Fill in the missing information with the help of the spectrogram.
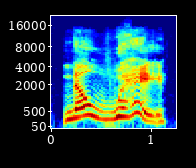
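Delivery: high, emphatic refusal; appalled disbelief. A narrator's reading. Bridesmaid hearing she'll be godparent with him, appalled.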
